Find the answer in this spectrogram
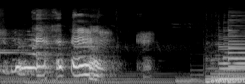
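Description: Newborn baby crying: a few short, wavering wails in the first second, then a brief weaker one, over soft background music.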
